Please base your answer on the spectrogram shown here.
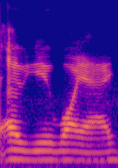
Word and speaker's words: OUYA: Oh, I'm gonna call it the OUYA. Oh, the Ouya. Oh yeah, that's it. It's basically you pronounce it like two O's and yeah at the end. It's like ooh yeah.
